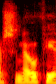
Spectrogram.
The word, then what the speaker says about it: Sanofi: Rohit, for those not familiar with Sanofi or Sanofi as it's often pronounced, tell us about the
